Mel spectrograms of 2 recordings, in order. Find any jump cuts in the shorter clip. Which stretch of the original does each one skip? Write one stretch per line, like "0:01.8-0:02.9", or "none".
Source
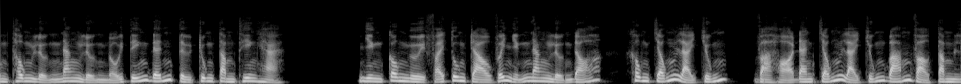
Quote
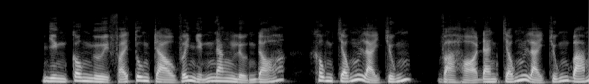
none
